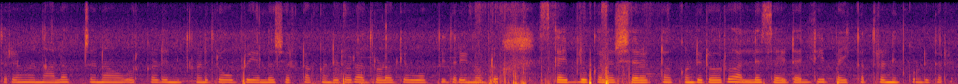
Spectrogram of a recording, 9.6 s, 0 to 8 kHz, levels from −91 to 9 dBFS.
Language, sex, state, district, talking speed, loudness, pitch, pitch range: Kannada, female, Karnataka, Raichur, 130 wpm, -26 LUFS, 215 Hz, 210-220 Hz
